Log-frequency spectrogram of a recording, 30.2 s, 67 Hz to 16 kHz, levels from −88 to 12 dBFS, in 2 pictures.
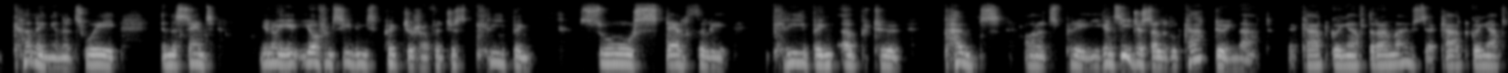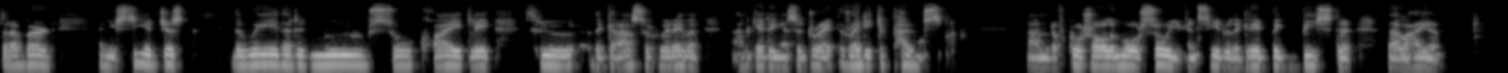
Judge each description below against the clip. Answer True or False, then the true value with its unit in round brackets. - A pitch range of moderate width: False (2.3 semitones)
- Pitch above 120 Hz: True (130 Hz)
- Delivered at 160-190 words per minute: True (180 wpm)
